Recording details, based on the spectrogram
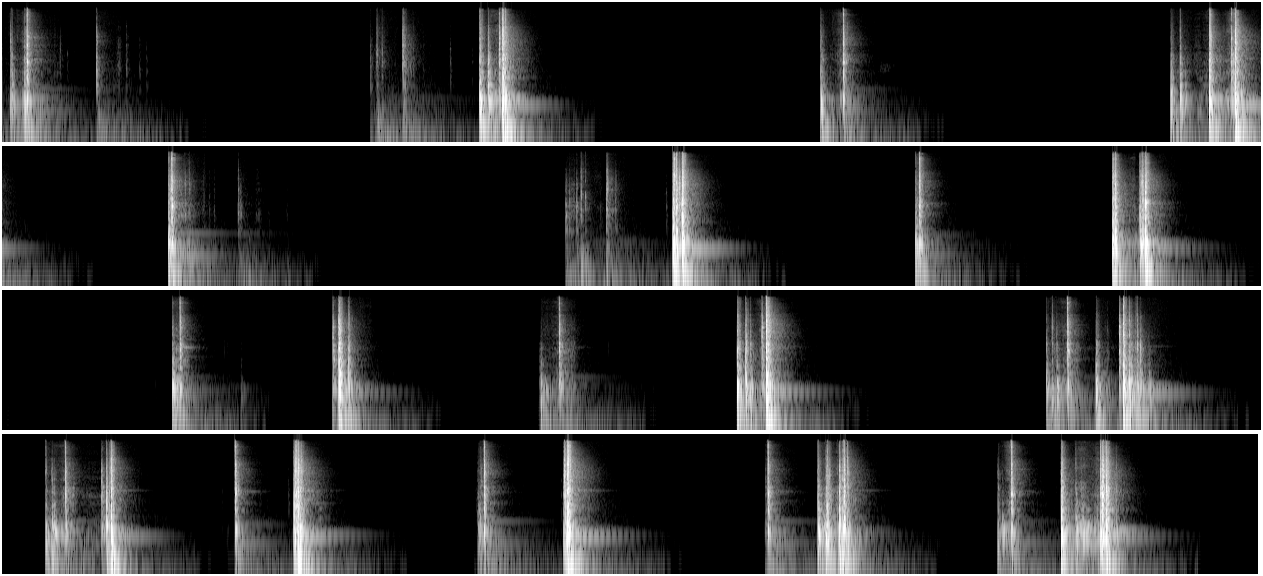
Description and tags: phone hotel pickup, put down various
phone, hotel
